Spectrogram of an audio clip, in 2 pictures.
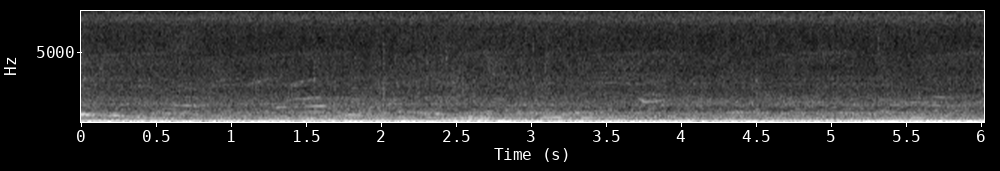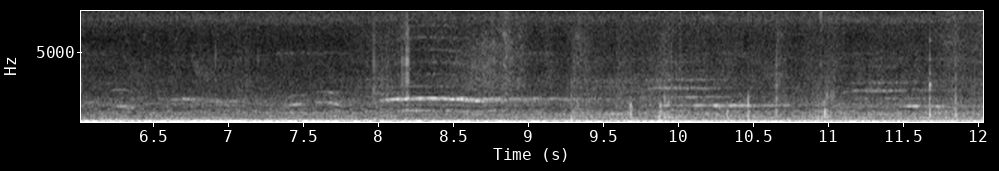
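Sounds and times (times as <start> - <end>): steady low rumble: 0.4 - 12.0
faint bird chirps: 5.0 - 11.8.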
